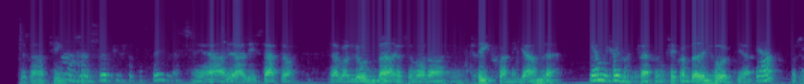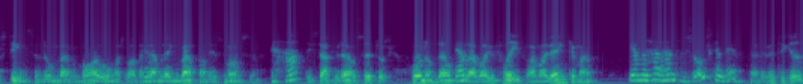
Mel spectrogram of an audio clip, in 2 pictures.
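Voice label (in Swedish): Röddinge Skåne, dialekter svenska sagor; Folkminnen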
